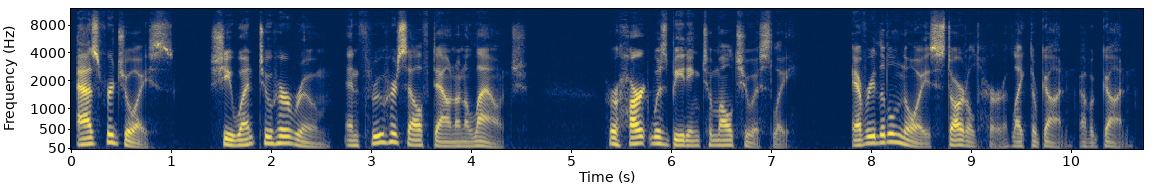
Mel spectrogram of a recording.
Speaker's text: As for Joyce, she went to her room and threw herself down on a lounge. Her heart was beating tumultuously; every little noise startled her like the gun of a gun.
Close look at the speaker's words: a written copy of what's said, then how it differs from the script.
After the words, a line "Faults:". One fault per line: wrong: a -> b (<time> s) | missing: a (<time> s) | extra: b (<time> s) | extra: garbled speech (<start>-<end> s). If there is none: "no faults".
As for Joyce, she went to her room and threw herself down on a lounge. Her heart was beating tumultuously; every little noise startled her like the gun of a gun.
Faults:
no faults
